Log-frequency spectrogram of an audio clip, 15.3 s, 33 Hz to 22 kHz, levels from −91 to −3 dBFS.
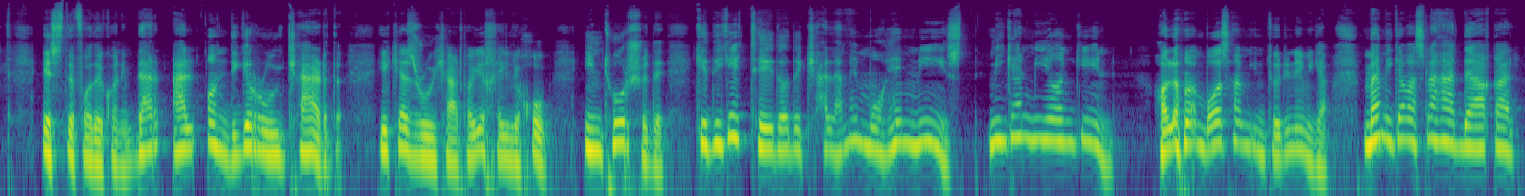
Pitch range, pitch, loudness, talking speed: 130-190 Hz, 155 Hz, -20 LUFS, 130 wpm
